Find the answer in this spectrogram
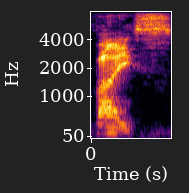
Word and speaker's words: Weiss: Like, I mean, there's a lot of people in America with the last name of Weiss, but it should be like Weiss, like White, or like there's a lot of people with Schwartz, and stuff like that.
